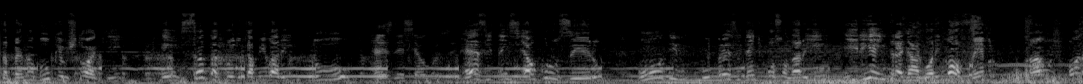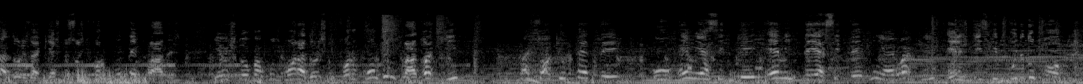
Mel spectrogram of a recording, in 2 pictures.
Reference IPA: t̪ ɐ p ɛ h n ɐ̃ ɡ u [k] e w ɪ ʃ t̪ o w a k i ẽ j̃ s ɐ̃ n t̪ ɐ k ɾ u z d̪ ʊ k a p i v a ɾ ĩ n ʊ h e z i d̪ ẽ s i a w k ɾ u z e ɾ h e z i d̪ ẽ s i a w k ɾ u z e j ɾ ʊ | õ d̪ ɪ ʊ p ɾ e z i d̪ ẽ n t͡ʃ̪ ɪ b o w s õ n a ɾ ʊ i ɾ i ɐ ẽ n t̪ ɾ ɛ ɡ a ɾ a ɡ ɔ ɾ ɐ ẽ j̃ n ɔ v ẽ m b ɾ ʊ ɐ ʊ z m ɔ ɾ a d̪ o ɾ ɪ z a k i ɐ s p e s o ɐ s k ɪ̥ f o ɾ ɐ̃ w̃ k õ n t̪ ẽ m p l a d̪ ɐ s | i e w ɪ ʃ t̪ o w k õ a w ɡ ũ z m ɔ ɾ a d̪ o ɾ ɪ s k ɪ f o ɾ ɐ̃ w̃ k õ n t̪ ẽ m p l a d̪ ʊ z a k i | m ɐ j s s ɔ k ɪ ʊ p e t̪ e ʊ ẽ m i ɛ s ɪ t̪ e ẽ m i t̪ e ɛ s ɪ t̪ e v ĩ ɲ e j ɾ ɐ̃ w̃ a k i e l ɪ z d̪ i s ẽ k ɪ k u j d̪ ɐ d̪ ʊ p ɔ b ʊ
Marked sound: correct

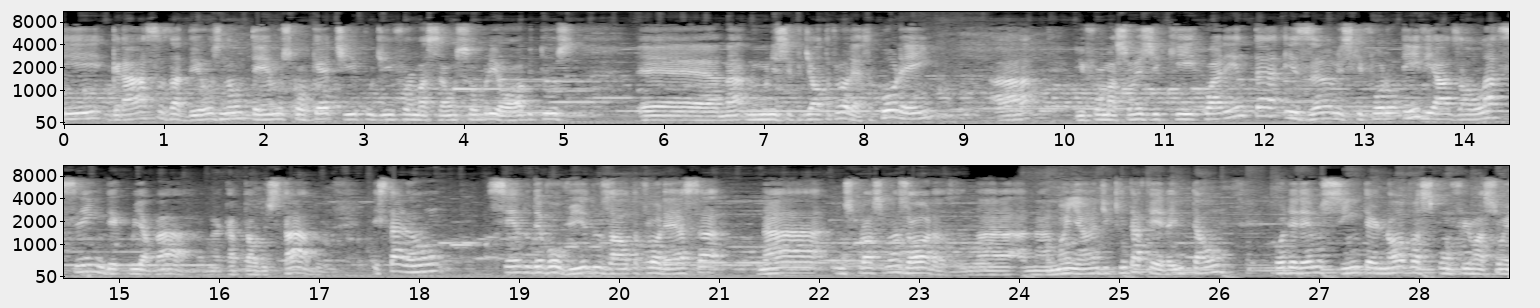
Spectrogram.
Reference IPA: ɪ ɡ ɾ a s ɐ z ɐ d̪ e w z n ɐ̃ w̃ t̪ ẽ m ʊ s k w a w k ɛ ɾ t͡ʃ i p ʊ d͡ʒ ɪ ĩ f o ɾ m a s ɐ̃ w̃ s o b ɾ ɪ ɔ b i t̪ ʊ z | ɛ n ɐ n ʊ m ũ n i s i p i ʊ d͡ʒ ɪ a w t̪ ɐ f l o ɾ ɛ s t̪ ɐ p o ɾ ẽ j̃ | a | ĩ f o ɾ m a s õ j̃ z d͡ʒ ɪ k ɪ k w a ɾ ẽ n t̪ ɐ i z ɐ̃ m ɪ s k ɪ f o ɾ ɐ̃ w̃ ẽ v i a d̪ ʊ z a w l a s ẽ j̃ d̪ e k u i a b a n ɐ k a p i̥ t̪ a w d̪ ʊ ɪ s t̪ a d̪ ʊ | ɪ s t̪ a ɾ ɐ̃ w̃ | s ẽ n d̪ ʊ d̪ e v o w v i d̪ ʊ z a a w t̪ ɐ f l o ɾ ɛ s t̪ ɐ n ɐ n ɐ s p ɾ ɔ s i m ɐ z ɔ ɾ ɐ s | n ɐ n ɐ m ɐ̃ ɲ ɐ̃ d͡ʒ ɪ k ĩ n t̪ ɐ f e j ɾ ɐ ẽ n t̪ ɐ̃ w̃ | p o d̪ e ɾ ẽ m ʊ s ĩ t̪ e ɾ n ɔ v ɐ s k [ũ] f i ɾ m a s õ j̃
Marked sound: incorrect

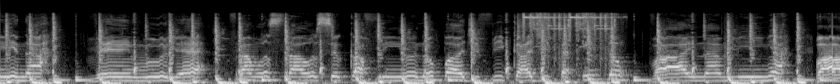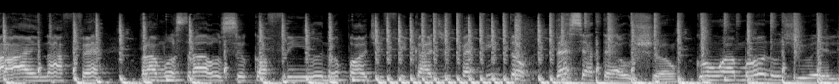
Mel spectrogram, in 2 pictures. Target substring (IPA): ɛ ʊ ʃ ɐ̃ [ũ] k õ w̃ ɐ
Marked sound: incorrect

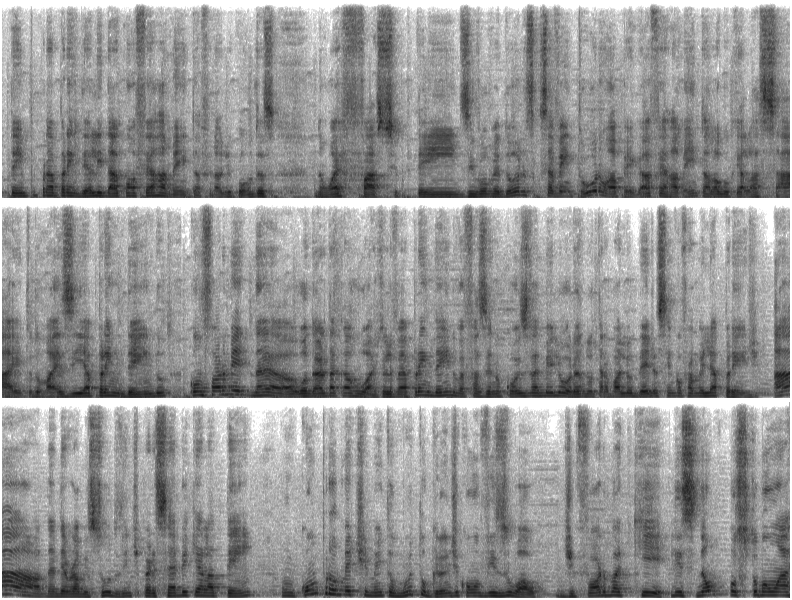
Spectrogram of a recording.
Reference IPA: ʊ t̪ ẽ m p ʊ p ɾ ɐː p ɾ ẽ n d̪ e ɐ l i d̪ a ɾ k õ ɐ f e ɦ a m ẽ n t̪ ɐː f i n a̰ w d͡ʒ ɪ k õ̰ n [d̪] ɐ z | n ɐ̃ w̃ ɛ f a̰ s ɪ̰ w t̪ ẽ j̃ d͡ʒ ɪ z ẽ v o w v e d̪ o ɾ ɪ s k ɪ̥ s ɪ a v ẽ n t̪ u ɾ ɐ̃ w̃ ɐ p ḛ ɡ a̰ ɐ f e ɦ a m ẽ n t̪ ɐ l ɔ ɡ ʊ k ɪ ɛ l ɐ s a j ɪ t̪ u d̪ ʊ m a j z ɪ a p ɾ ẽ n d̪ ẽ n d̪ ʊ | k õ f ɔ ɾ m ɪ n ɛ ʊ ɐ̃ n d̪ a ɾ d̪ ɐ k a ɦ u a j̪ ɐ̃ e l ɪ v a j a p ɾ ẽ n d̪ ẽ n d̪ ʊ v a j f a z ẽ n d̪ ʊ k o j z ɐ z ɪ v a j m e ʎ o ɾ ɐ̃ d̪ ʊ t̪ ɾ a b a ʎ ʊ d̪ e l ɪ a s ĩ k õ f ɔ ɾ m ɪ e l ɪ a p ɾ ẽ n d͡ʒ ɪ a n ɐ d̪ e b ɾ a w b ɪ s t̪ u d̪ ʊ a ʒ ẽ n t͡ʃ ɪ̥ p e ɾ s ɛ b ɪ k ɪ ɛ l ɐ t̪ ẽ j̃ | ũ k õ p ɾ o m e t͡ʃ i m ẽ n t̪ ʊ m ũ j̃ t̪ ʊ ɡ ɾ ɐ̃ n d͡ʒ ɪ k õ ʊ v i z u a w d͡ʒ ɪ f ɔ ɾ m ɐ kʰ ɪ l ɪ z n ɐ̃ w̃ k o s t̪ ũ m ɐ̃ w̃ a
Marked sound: incorrect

